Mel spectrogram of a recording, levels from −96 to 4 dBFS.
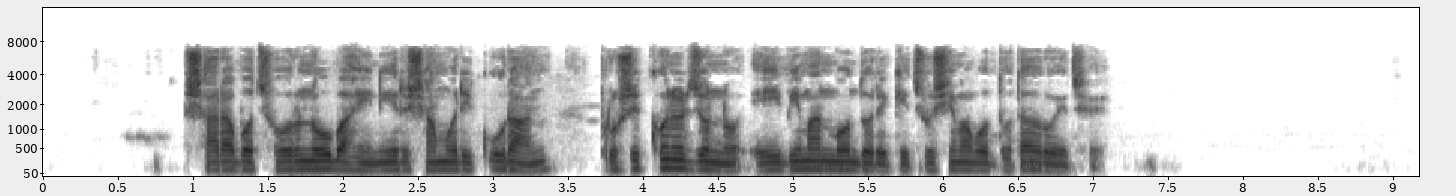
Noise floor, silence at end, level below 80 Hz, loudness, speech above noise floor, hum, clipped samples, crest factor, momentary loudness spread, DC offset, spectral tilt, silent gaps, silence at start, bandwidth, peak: -89 dBFS; 2.1 s; -56 dBFS; -17 LUFS; 72 dB; none; under 0.1%; 18 dB; 6 LU; under 0.1%; -3.5 dB/octave; none; 0.95 s; 7.8 kHz; -2 dBFS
